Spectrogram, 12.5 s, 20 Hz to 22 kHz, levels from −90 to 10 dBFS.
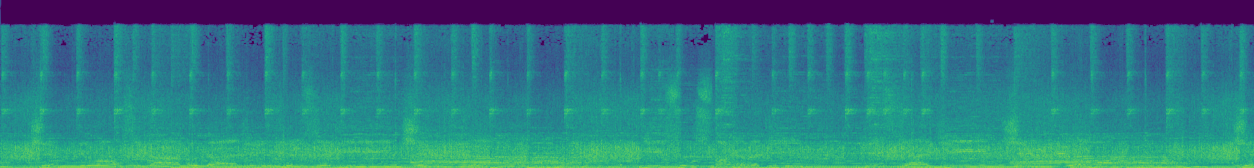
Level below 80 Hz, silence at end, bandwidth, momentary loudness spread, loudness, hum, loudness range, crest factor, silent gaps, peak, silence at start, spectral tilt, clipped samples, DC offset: -22 dBFS; 0 s; 19.5 kHz; 2 LU; -11 LUFS; none; 1 LU; 10 dB; none; -2 dBFS; 0 s; -4 dB/octave; under 0.1%; under 0.1%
